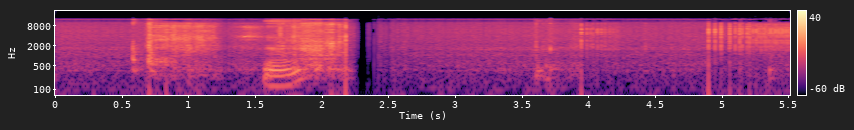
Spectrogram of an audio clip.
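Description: Faint small clicks and rustling of plastic Lego pieces being handled, in a short cluster a little past halfway and another near the end.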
